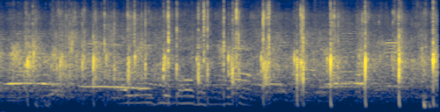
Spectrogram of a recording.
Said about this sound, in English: Clap your hands and love him now.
